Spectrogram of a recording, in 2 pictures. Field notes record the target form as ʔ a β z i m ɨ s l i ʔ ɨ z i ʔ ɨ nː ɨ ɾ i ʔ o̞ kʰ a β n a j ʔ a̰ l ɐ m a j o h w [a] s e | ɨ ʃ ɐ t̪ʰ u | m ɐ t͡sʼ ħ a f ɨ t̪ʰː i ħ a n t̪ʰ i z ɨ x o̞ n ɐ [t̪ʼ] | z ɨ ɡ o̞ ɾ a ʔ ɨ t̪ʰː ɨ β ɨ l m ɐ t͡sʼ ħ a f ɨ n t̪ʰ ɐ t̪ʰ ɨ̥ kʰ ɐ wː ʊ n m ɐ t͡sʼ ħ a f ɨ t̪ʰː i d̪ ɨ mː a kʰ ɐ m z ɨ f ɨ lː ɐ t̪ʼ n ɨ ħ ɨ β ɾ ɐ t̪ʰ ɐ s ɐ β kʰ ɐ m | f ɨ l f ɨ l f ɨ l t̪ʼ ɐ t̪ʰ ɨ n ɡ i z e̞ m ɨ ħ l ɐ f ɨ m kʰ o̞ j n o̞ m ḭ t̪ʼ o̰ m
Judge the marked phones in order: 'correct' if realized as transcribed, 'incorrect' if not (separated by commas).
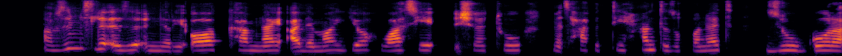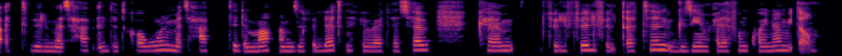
correct, incorrect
